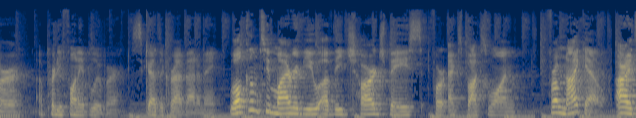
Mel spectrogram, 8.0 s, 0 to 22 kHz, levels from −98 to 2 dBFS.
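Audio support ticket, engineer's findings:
No faults found on listening; nothing to report for this ticket.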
